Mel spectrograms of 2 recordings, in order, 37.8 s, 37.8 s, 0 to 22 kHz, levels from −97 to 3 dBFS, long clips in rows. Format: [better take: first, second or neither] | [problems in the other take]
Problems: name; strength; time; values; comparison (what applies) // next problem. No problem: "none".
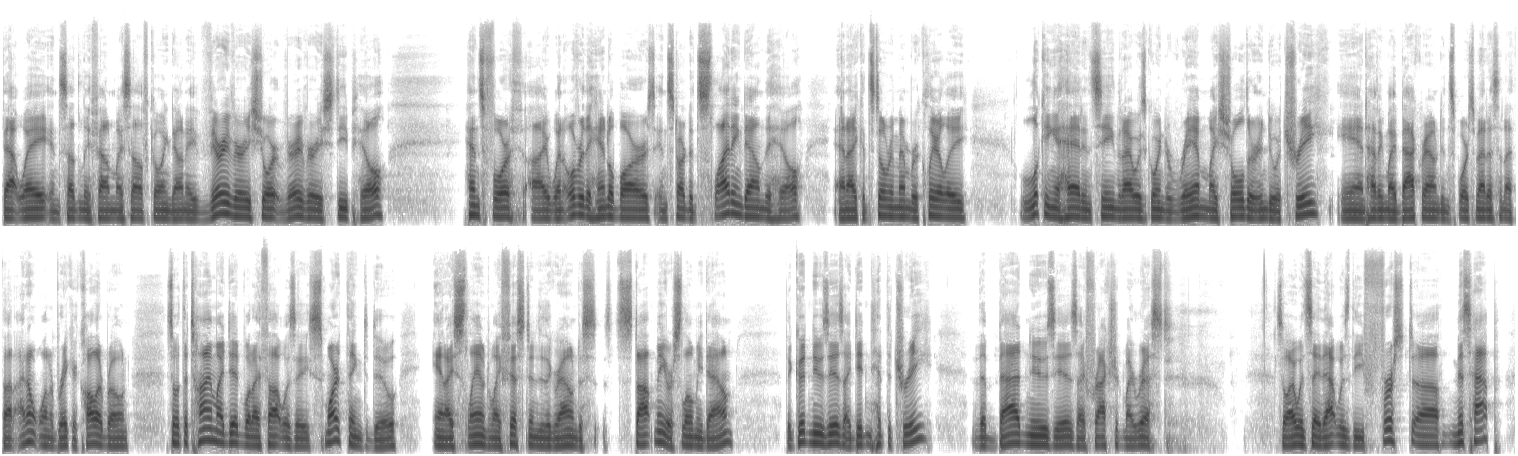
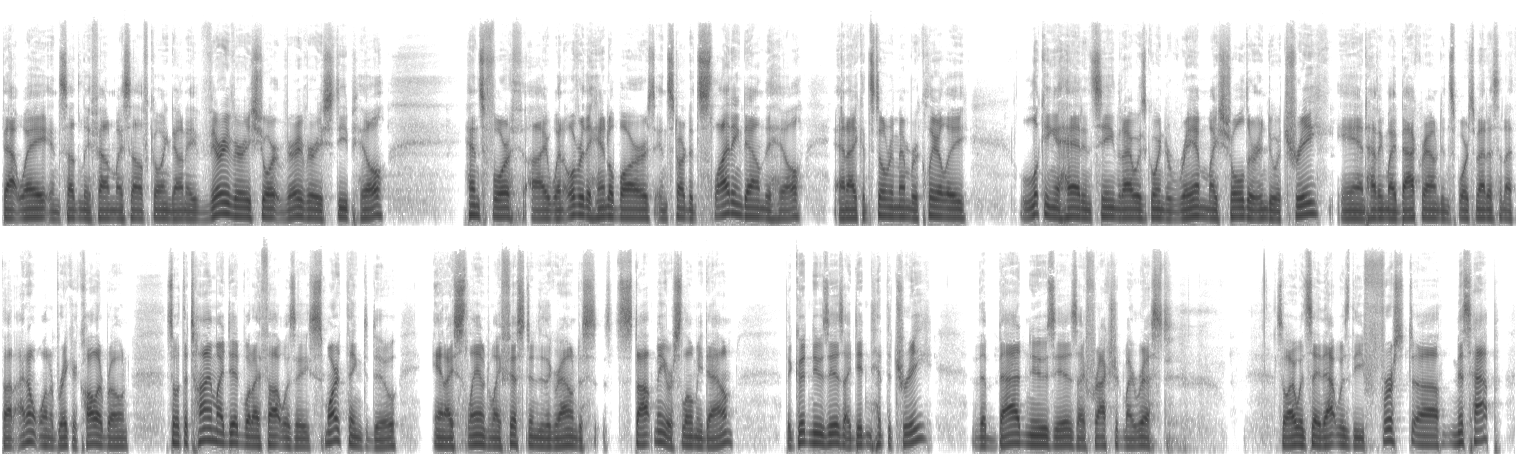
neither | none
